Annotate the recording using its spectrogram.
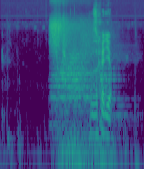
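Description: A magic portal opens with a shimmering whoosh.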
